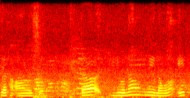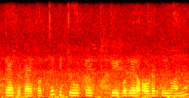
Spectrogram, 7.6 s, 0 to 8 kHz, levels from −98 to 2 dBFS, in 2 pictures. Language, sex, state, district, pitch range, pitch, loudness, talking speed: Garhwali, female, Uttarakhand, Tehri Garhwal, 205-230 Hz, 215 Hz, -18 LUFS, 165 wpm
